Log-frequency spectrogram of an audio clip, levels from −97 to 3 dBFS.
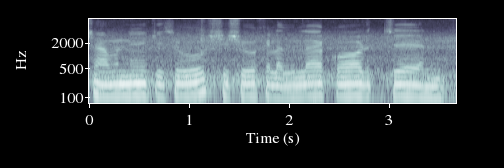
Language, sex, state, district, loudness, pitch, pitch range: Bengali, male, Assam, Hailakandi, -13 LUFS, 110 Hz, 105-110 Hz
